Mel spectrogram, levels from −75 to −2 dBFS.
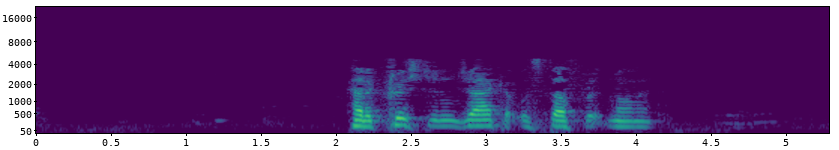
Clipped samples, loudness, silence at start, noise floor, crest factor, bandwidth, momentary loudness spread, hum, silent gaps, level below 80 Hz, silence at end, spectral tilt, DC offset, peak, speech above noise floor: under 0.1%; -31 LUFS; 2.1 s; -71 dBFS; 20 dB; 5 kHz; 10 LU; none; none; -70 dBFS; 1.2 s; -6 dB/octave; under 0.1%; -14 dBFS; 41 dB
